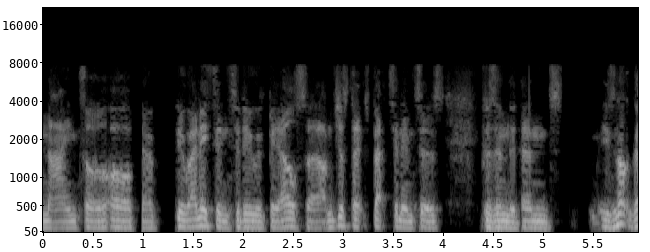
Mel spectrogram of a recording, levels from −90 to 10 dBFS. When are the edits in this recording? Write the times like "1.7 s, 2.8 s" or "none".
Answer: 1.0 s, 4.4 s, 4.8 s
